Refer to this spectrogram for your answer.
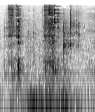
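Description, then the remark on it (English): A dime drops into a coin-operated radio: two brief metallic scraping rattles followed by a few quick, sharp clinks, fairly faint, with no one talking. “Here's a dime. Throw it in the radio. No? Then I'll throw it a dime.”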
